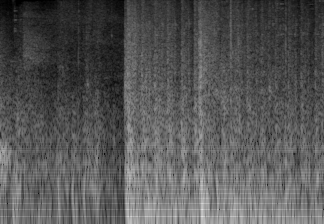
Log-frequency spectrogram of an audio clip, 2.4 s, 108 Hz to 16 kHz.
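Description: MP44 rifle gunfire in Modern Warfare Remastered erupts as a loud, rapid burst of shots after a quieter stretch of game ambience, continuing dense and sustained to the end.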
